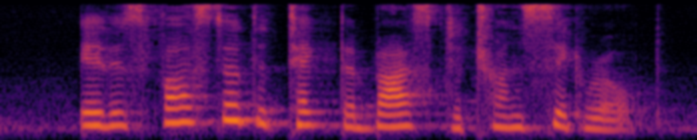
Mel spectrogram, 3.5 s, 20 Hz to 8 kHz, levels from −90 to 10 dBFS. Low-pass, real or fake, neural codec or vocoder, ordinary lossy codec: none; fake; codec, 16 kHz, 1.1 kbps, Voila-Tokenizer; none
